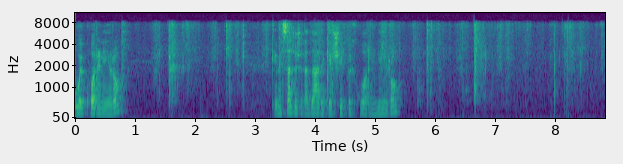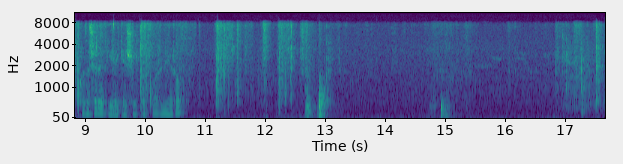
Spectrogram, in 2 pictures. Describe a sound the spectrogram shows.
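Cards are shuffled by hand with soft slaps and rustles.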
